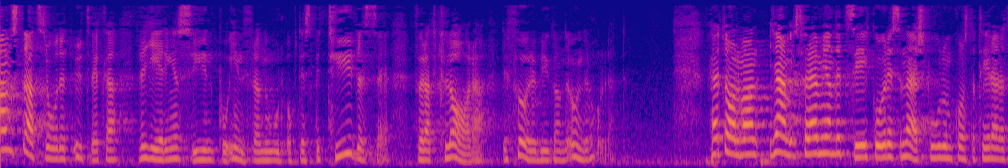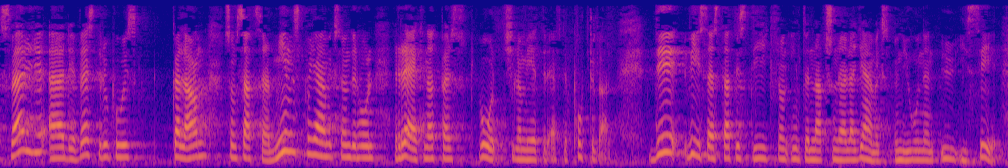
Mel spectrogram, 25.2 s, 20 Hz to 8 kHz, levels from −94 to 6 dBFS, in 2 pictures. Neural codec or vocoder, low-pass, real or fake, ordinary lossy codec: vocoder, 44.1 kHz, 80 mel bands, Vocos; 7.2 kHz; fake; MP3, 32 kbps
